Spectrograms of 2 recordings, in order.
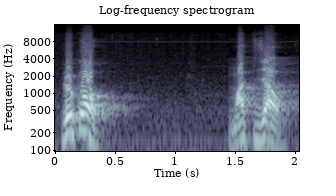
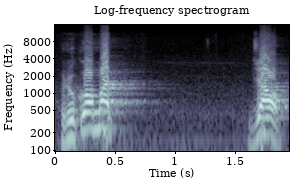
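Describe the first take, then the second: First: रुको loud and raised, pause, then मत जाओ; pause after रुको. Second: रुको मत joined, loud and high, then जाओ alone; urging to go: "रुको मत", pause, "जाओ"; pause after मत. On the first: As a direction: break after रुको, keep मत जाओ together. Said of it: "जैसे मैं बोलना चाहता हूँ". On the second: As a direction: run रुको into मत, break before जाओ. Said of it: "इसी चीज को अगर मैं दूसरे बोलता हूँ". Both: Shown as a demonstration.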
